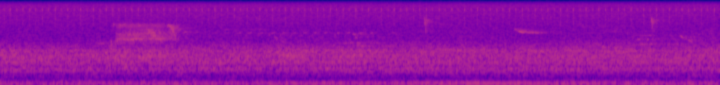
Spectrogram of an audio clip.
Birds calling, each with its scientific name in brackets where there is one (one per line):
Red-winged Blackbird (Agelaius phoeniceus)
Yellow Warbler (Setophaga petechia)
